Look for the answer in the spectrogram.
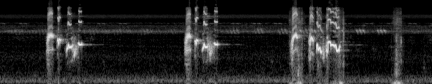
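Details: Sooty-headed bulbul, locally kutilang, in a lure recording for catching birds: three short bubbling chirp phrases, each a quick tumbling cluster of notes, separated by pauses, with a faint steady high whine.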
